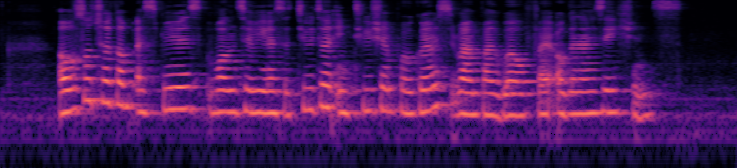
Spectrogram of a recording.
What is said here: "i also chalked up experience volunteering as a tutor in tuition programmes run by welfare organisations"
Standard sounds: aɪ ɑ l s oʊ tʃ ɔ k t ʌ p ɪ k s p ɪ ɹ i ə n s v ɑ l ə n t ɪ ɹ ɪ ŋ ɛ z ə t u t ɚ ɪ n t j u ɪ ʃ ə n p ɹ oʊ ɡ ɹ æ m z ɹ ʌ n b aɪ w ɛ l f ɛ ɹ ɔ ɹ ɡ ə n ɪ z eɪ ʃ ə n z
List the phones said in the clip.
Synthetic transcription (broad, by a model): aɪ ɑ l s oʊ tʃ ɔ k ʌ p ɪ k s p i ɹ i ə n s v ɑ l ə n t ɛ ɹ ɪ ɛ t ə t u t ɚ ɪ n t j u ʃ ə n p ɹ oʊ ɡ ɹ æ m s ɹ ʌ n b aɪ w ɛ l f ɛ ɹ ɔ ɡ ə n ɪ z eɪ ʃ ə n s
